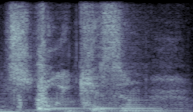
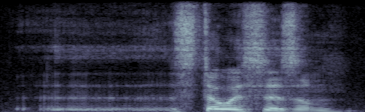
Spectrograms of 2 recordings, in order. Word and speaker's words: stoicism: Listen to an audio book to learn all about stoism. Realize he's saying stoicism. Stoicism is, I believe, how it's pronounced.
